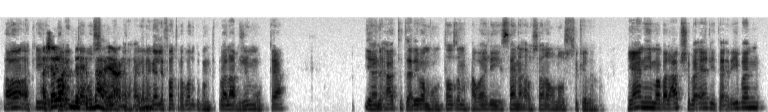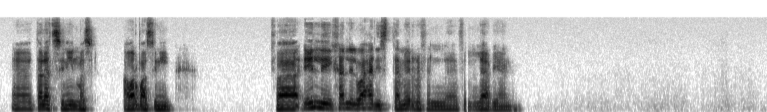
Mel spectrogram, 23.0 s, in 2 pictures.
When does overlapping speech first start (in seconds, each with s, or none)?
0.6 s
